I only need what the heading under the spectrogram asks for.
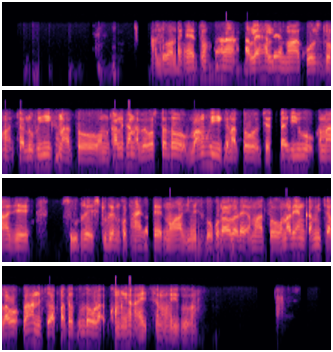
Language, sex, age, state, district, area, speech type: Santali, male, 18-30, West Bengal, Bankura, rural, conversation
